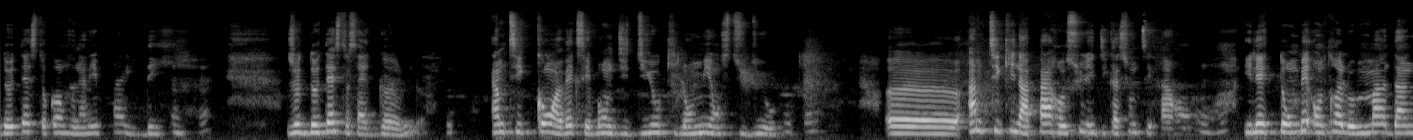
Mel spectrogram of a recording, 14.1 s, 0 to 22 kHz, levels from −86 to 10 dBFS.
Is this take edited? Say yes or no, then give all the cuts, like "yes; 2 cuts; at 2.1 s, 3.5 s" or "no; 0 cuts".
no; 0 cuts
